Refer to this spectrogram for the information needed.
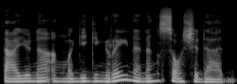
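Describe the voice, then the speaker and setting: A woman's voice: very deep voice, normal speed, darkish tone, no room sound, studio quality, pitched below the performer's own voice. Woman voicing a haughty, scheming young socialite. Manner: bitter, haughty.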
